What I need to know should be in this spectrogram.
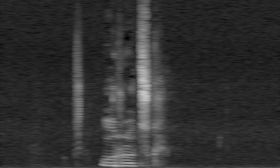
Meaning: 1. swelling 2. tumour
- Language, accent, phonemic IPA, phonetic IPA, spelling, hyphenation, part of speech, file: Armenian, Eastern Armenian, /uˈrut͡sʰkʰ/, [urút͡sʰkʰ], ուռուցք, ու‧ռուցք, noun, Hy-ուռուցք.ogg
